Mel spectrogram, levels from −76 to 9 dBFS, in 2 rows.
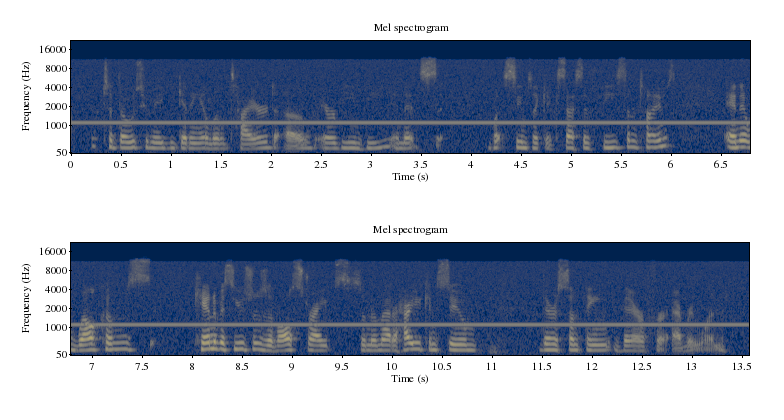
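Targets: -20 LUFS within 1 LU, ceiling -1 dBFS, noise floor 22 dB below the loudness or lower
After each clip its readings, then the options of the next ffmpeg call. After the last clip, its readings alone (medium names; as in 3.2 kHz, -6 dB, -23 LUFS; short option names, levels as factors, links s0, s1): steady tone 1.1 kHz; tone level -31 dBFS; noise floor -34 dBFS; noise floor target -49 dBFS; loudness -27.0 LUFS; peak level -6.5 dBFS; loudness target -20.0 LUFS
-> -af "bandreject=f=1100:w=30"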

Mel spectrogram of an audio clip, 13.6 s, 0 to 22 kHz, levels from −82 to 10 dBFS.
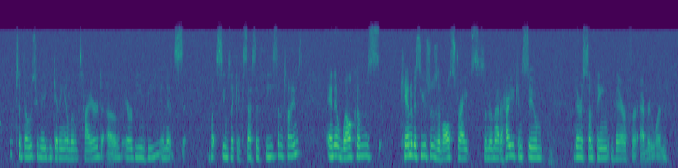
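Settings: steady tone not found; noise floor -44 dBFS; noise floor target -50 dBFS
-> -af "afftdn=nr=6:nf=-44"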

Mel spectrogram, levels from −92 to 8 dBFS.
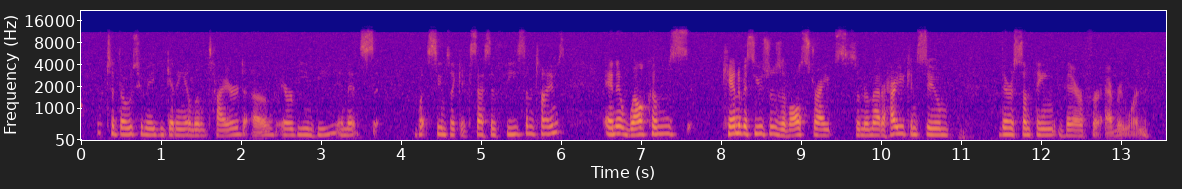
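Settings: noise floor -48 dBFS; noise floor target -50 dBFS
-> -af "afftdn=nr=6:nf=-48"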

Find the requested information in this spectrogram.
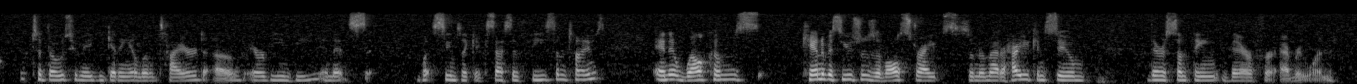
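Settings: noise floor -52 dBFS; loudness -27.5 LUFS; peak level -6.5 dBFS; loudness target -20.0 LUFS
-> -af "volume=2.37,alimiter=limit=0.891:level=0:latency=1"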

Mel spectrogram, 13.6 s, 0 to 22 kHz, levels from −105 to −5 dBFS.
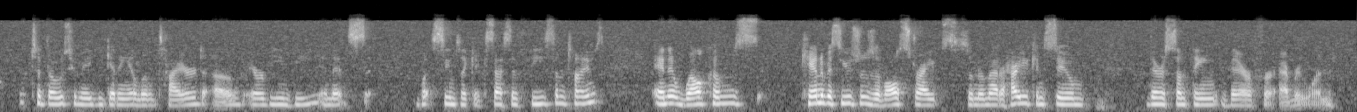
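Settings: loudness -20.5 LUFS; peak level -1.0 dBFS; noise floor -45 dBFS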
